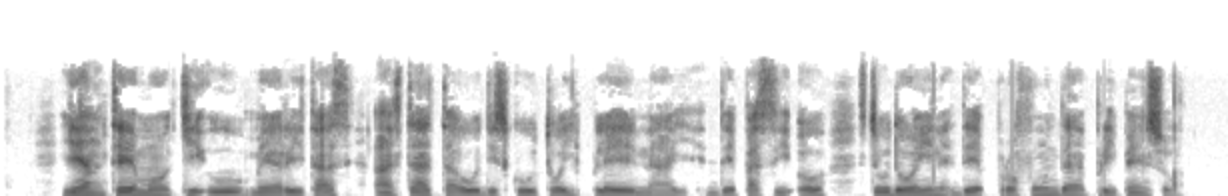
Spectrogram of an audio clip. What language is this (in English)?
Esperanto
